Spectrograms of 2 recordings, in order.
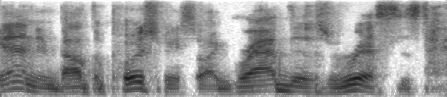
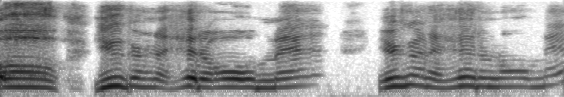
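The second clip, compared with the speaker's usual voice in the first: very high, frantic, freaked-out outburst; 11 semitones higher than usual. Retelling a fight, imitating a man freaking out. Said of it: "he starts freaking out".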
